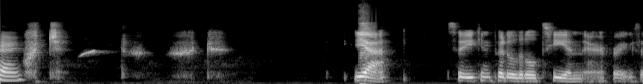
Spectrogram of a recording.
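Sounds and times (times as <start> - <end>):
speech: 0.0 - 0.6, 3.6 - 4.0, 4.6 - 6.4
person whistling a word in a whistled language: 0.8 - 2.2.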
